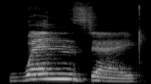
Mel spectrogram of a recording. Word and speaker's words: Wednesday: in the whole set Wednesday because it's wet Ness day and we don't say when this day okay it's Wednesday so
